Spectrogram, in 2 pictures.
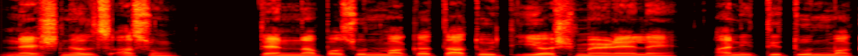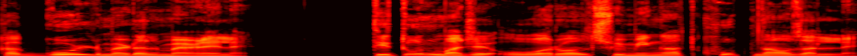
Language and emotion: Goan Konkani, neutral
